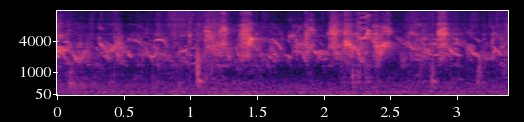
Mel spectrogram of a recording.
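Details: Several growing chicks, a little rooster and a baby hen, possibly Lohmann Brown, peep while eating rice. Their high, thin chirps overlap in quick, uneven bursts, several each second.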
